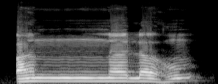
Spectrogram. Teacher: نون مشدد میں ہمیشہ غنہ ہوتا ہے تو یہاں غنہ بھی ہوگا۔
